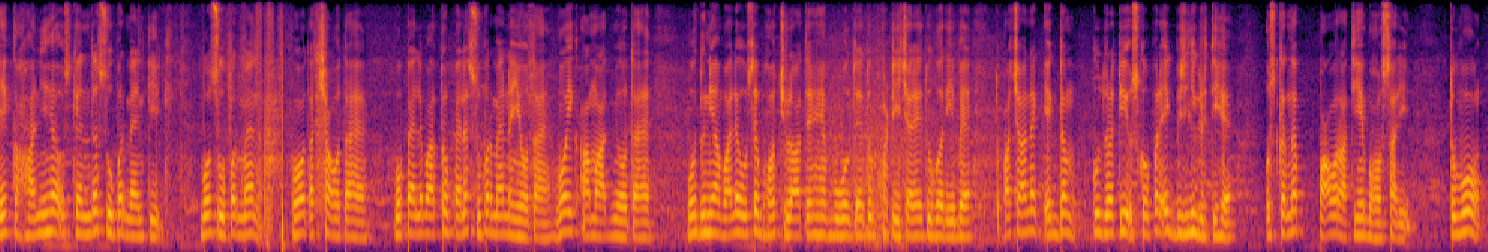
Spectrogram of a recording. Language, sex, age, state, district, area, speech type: Urdu, male, 45-60, Uttar Pradesh, Gautam Buddha Nagar, urban, spontaneous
